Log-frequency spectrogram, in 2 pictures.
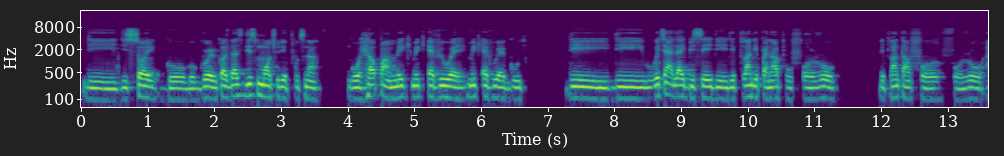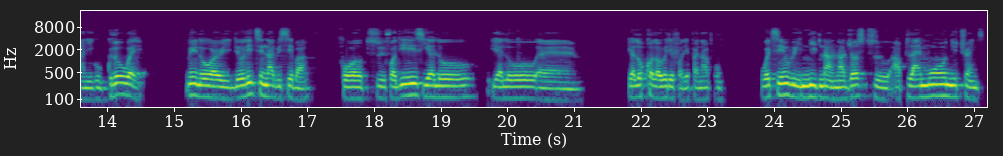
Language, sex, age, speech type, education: Nigerian Pidgin, male, 46-60, spontaneous, tertiary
